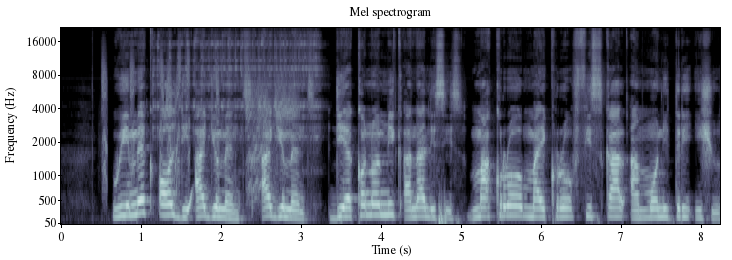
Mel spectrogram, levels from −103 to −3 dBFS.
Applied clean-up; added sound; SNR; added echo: none; Scratching (performance technique) + Coin (dropping); 16 dB; none.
